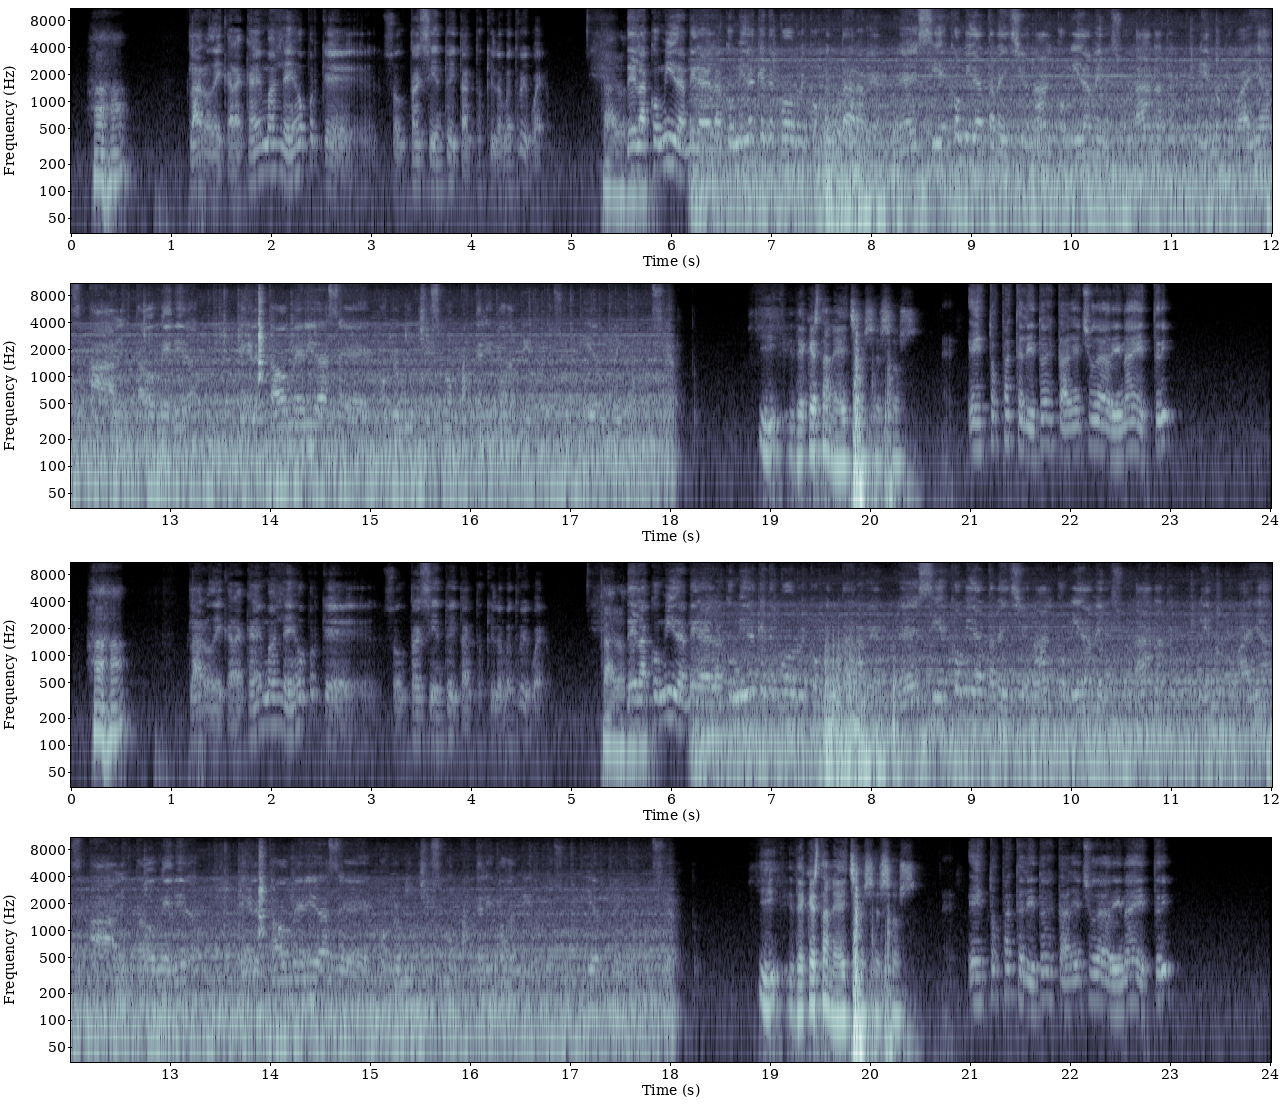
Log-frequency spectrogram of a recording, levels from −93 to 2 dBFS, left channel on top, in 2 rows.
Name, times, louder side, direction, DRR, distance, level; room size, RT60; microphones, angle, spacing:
voice 1, 0.2-0.5 5.3-5.6 7.5-8.1 12.5-12.6 18.9-20.4, right 2 dB, 30° right, 0.4 m, -26 dB
voice 2, 1.2-4.7 5.2-18.1 18.9-19.2 21.0-23.0, left 2 dB, 30° left, 0.5 m, -35 dB
sound 1, 6.2-18.0, left 1 dB, 75° left, 0.9 m, -32 dB
2.7 x 2.6 x 3.4 m
head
